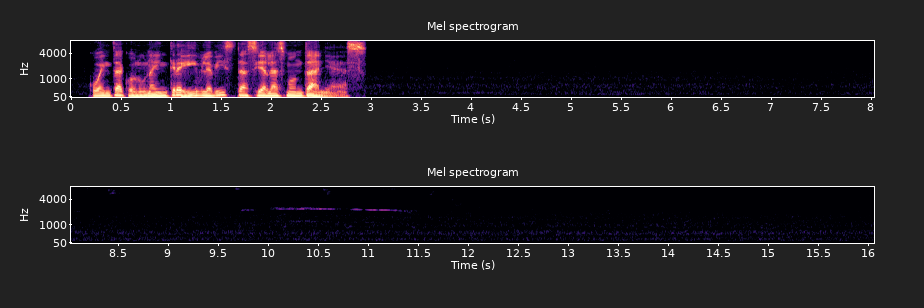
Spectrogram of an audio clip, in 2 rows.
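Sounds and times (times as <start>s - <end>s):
low hiss: 0.0s - 16.0s
bird whistle: 9.7s - 11.5s.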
